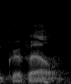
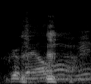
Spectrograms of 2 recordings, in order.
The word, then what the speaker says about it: Gravel: it within my family grael grael it's a French name thank you uh I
